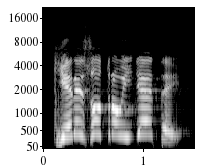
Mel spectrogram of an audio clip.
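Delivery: high, drawn-out mock father offering another bill; mocking dad's offer. Kid imitates dad offering money.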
